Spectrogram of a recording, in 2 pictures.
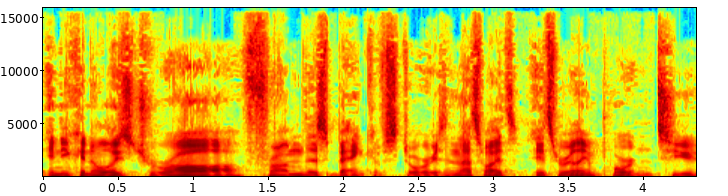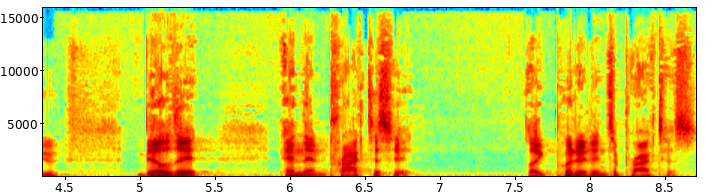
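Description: A plain, everyday voice speaks at a moderate pace in an American accent, with ordinary pitch variation. The recording is very clean, with a silent background. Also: man, fairly low pitch for a man. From US, Berkeley, California. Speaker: brand strategist. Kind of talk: interview.

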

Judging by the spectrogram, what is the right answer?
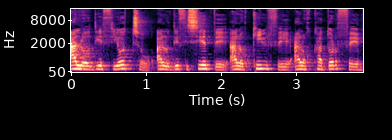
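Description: With an Andalusian accent, a woman is heard in a very clean recording over a silent background. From Andalusia, Spain. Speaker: podcast host. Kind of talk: motivational monologue. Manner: careful enunciation.

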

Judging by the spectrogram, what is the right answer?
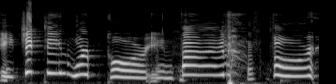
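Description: An extremely high, put-on character voice. It moves at a very slow pace. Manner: tiny little voice.

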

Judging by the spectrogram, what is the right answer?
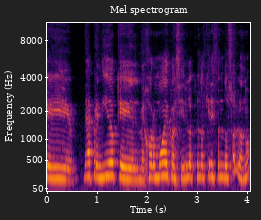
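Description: High male voice, medium tempo, normal pitch movement. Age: 20s. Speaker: streamer and esports analyst. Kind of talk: casual interview. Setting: live stream. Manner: hesitant, with many repeated words.

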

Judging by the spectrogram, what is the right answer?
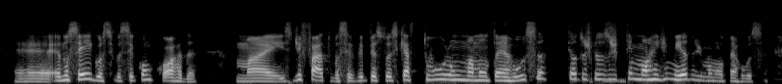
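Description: In a dry, close recording with no echo, a man talks at a fairly quick pace in a high voice with lively intonation. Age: 30s. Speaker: film critic. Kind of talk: casual chat.

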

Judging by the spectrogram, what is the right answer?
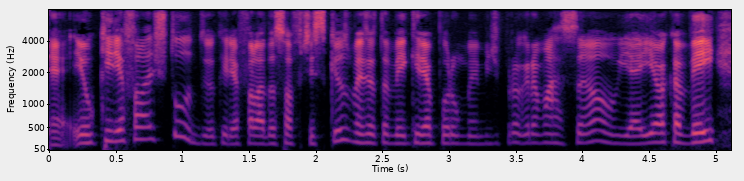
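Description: A woman with a plain, everyday voice speaks at a medium pitch and a fairly quick pace, on a very clean, dry and close recording with no echo and a silent background. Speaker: podcast host. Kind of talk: casual interview chat.

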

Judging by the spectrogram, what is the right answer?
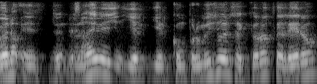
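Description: In a normal speaking voice, a man talks at a fairly slow pace with a fairly high pitch. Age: 60s. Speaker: interview show host. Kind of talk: interview.

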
